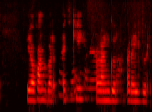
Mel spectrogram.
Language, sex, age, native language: Icelandic, male, 10, Polish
